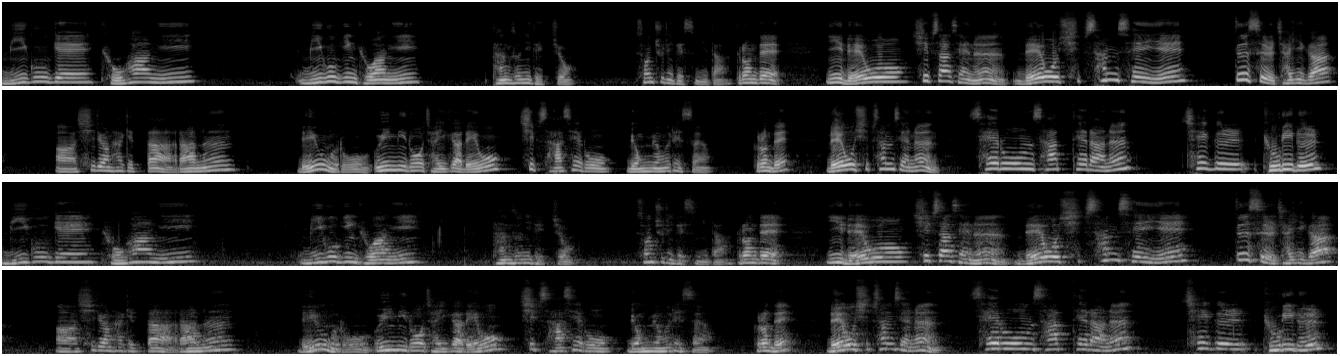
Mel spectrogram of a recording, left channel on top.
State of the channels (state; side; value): normal; both; correlation 0.34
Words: 교황이 당선이 됐죠. 선출이 됐습니다. 그런데 이 레오 14세는 레오 13세의 뜻을 자기가 실현하겠다라는 내용으로 의미로 자기가 레오 14세로 명명을 했어요. 그런데 레오 13세는 새로운 사태라는 교리를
